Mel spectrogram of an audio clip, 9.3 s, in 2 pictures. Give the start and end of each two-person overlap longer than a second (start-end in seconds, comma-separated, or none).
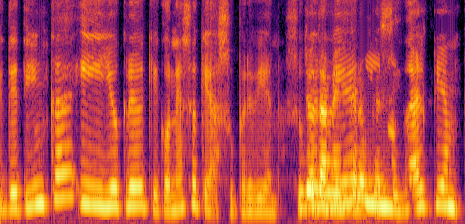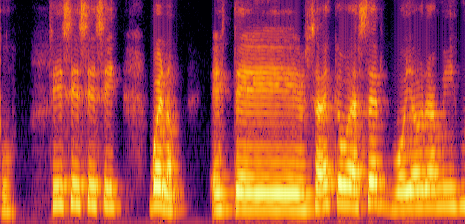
2.9-4.1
